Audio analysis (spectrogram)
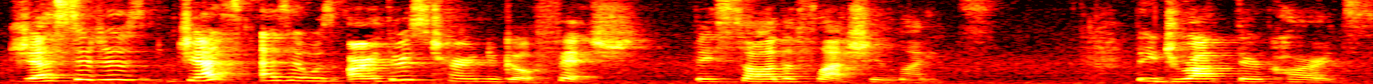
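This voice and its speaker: High-voiced woman reading a children's story. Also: unhurried, slight background noise. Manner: expressive, acts out dialogue. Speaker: second-grade teacher. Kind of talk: children's storybook read-aloud.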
